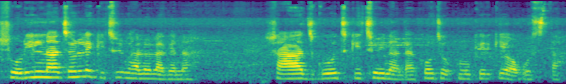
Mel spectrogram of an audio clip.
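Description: Audible room echo and noticeable background noise surround a woman speaking at a medium pitch with ordinary pitch variation. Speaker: lifestyle vlogger. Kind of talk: casual vlog narration.

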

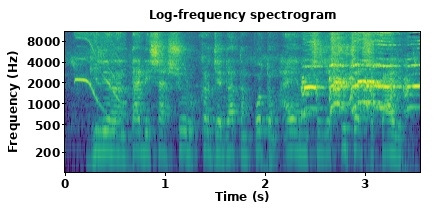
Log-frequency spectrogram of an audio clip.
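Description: Background music plays. Over it, a man talks. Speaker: host of the meal in a comedy skit. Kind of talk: scripted comedy dialogue and mock prayer. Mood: mock-pious, teasing complaint. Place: home room. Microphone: camera far.

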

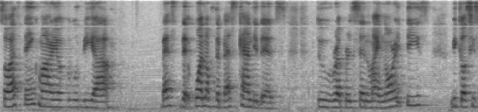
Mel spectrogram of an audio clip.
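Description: Audible room echo surrounds a medium-pitched woman with a Peruvian accent who speaks at a moderate pace with fairly even intonation. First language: Spanish. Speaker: teacher and public commenter. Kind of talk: public comment at council meeting. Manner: halting.

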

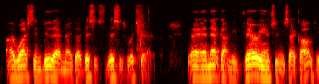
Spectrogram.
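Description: With an American accent, a man talks fairly quickly in a dark, mellow tone, his loudness swinging widely. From US West, northern Utah. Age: 80s. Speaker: dentist and educator; educator. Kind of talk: interview. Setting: video call. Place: office. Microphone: webcam.

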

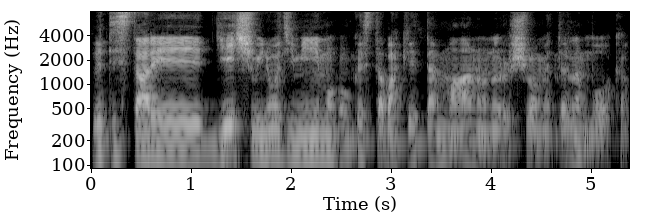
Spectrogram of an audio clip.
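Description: Hardly pausing, a man talks at a fairly quick pace in a fairly low pitch with ordinary pitch variation. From Tuscany, Marina di Massa; Tuscany. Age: 30s. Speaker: street performer, stilt walker and fire juggler; interviewee. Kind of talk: interview monologue; interview answer. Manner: halting. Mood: amused, storytelling. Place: home room. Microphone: webcam.

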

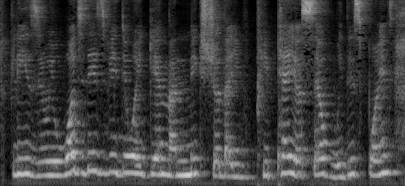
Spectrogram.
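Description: With a Nigerian accent, a woman speaks at a moderate pace and fairly even intonation in audible room echo. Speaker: vlogger, nurse and midwife. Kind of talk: advice vlog. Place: home room.

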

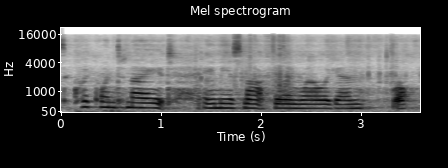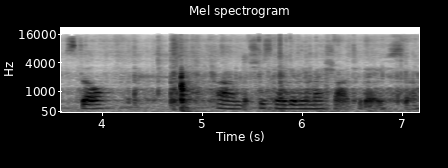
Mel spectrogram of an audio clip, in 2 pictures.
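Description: Over loud background noise, a woman of medium pitch talks at a moderate pace with fairly even intonation and long, frequent pauses. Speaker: vlogger undergoing IVF. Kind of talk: casual vlog. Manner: casual, chatty. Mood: nervous but light. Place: home room. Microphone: phone near.

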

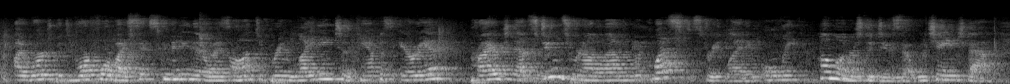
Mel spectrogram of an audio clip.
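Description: A woman with an American accent, fairly quick and with hardly any pauses, ordinary pitch variation, strong room echo and noticeable background noise. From US West Coast, San Francisco Peninsula, California. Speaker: mayoral candidate, former city council member. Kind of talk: political debate. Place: classroom.

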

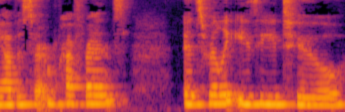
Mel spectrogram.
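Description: A woman at a fairly slow pace, with a quiet background and audible room echo. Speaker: wig reviewer. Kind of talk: product review chat. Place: home room.

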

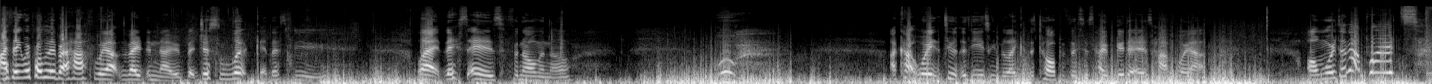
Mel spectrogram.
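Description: Heard over loud background noise, a woman speaks with long, frequent pauses in a dry sound with no echo. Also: moderate pace. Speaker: hiker vlogger. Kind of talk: casual vlog chat. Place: open country. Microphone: phone near.

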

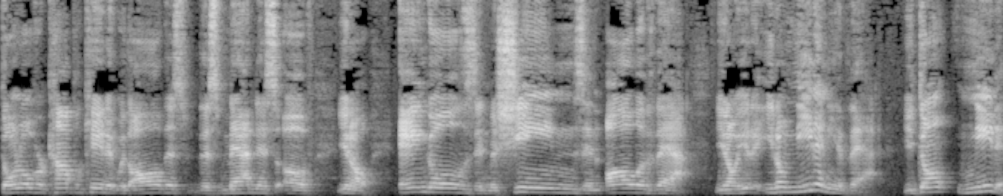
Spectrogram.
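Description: At a moderate pace, a man talks in a high voice. His pitch varies in an ordinary way. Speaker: fitness coach. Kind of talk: tutorial. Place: gym.

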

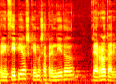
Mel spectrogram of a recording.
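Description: A man talks at a fairly quick pace with fairly even intonation. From Spain. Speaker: entrepreneur and book author. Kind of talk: formal speech. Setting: stage with audience. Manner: formal. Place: hall. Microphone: podium.

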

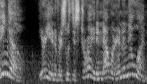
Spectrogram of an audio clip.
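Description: The speaker talks at a fairly quick pace and fairly high pitch with very wide pitch swings, over clear background noise. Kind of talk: teen-style slang chatter. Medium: machinima. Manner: breezy, casual, offhand; playful, sly.

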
